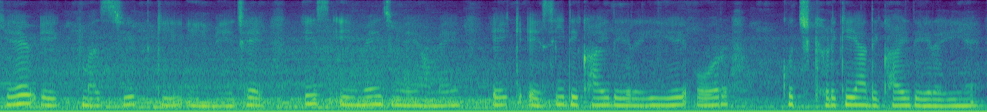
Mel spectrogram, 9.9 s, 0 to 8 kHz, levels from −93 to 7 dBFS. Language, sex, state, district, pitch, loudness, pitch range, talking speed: Hindi, female, Bihar, Sitamarhi, 185 Hz, -16 LUFS, 175-200 Hz, 140 wpm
